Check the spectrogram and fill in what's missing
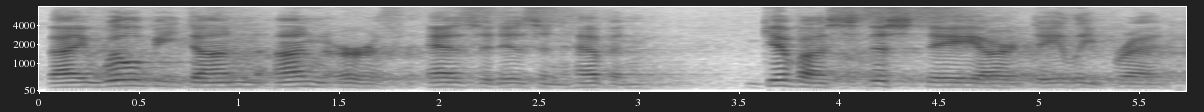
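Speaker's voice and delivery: ordinary delivery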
